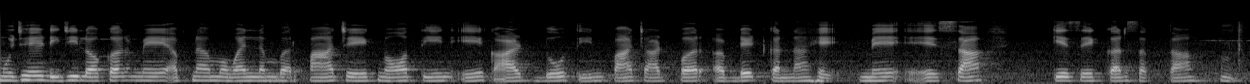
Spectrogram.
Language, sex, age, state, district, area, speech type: Hindi, female, 45-60, Madhya Pradesh, Harda, urban, read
